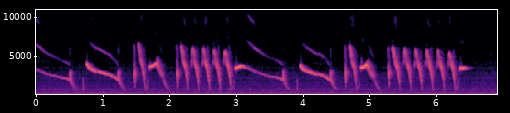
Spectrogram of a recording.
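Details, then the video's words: Java sparrow singing, used as a lure to coax a reluctant bird into song: long downward-gliding whistles alternate with fast bursts of steep falling chips, the pattern repeating across the recording with a faint steady hum behind. "Pancingan Gelatik Jawa Malas Bunyi"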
